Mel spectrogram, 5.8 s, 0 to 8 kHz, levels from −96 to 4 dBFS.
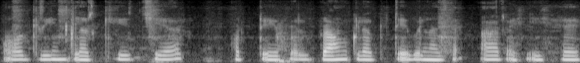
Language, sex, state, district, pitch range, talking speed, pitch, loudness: Hindi, female, Madhya Pradesh, Bhopal, 180-200 Hz, 155 wpm, 190 Hz, -20 LUFS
